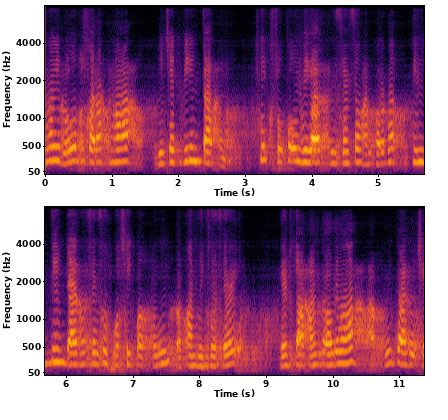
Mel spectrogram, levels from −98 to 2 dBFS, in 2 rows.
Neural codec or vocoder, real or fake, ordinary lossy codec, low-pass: codec, 16 kHz, 0.5 kbps, FreqCodec, smaller model; fake; none; none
